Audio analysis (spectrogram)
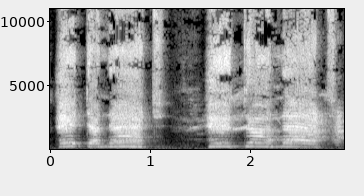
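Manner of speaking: furious drawn-out yell, high and loud; angry coach shout. Retold or imitated. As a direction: bellow it across the rink like a mad coach. Coach yelling at players in practice.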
